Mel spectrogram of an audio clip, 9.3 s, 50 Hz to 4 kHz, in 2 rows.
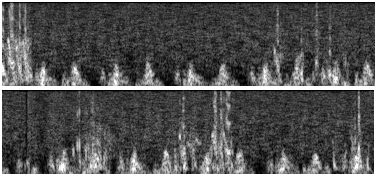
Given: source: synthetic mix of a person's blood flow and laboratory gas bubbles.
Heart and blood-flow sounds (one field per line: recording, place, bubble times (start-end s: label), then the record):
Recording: Doppler ultrasound of blood flow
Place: precordium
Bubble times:
0.00-0.38 s: bubbles
3.38-3.52 s: bubbles
3.65-3.80 s: bubbles
3.86-3.98 s: bubbles
4.01-4.13 s: bubbles
4.18-4.35 s: bubbles
5.52-6.04 s: bubbles
6.72-7.58 s: bubbles
8.78-8.90 s: bubbles
8.93-9.28 s: bubbles
From the record:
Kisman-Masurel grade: 332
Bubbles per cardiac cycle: rolling drumbeat, 9 or more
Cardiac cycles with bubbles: 50 to 99%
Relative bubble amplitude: moderate (0.250 to 0.450)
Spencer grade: 3 (all of the cardiac periods contain showers or single bubble signals, but not dominating or overriding the cardiac motion signals)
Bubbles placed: only in the low amplitude regions of the cardiac cycle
